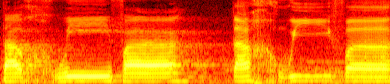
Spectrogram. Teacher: Jadi kha itu rokhwah ya, agak panjang dia.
